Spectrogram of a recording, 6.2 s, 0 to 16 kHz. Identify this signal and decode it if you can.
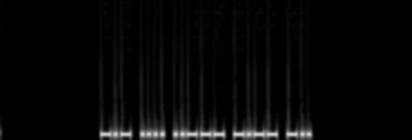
Morse code, heard as a keyed tone, about 25 wpm, 700 Hz. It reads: KH2YD
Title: Speed Racing - USA 2x2 Call Signs 20wpm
